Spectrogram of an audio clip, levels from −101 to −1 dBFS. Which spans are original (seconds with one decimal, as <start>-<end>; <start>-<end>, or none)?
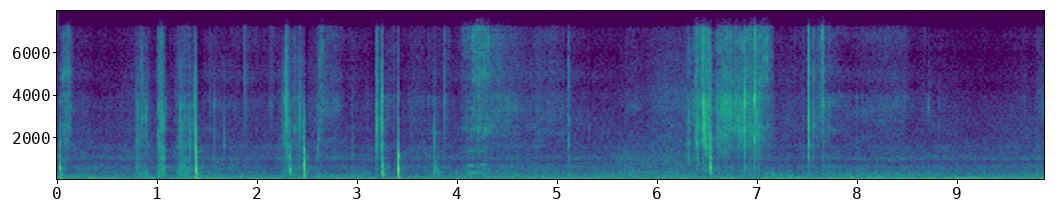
5.6-6.7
